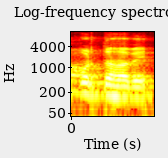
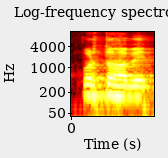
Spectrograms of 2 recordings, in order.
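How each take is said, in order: Both takes have the same delivery.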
